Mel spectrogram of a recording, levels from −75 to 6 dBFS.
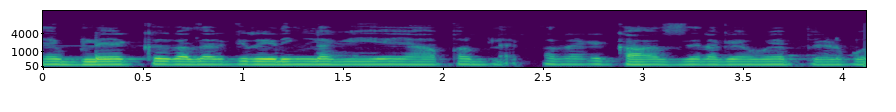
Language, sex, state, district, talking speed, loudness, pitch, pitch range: Hindi, male, Chhattisgarh, Bilaspur, 290 wpm, -16 LUFS, 145 Hz, 145-150 Hz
